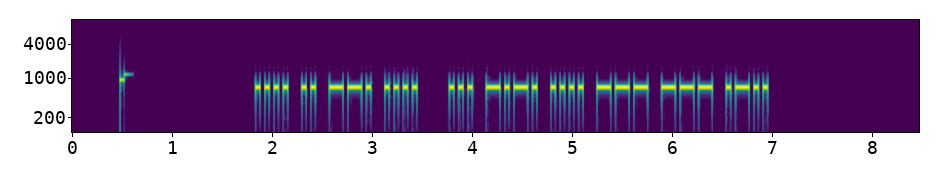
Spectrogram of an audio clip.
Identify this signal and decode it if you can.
Morse code, heard as a keyed tone, about 26 wpm, 700 Hz. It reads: HIGH SCHOOL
